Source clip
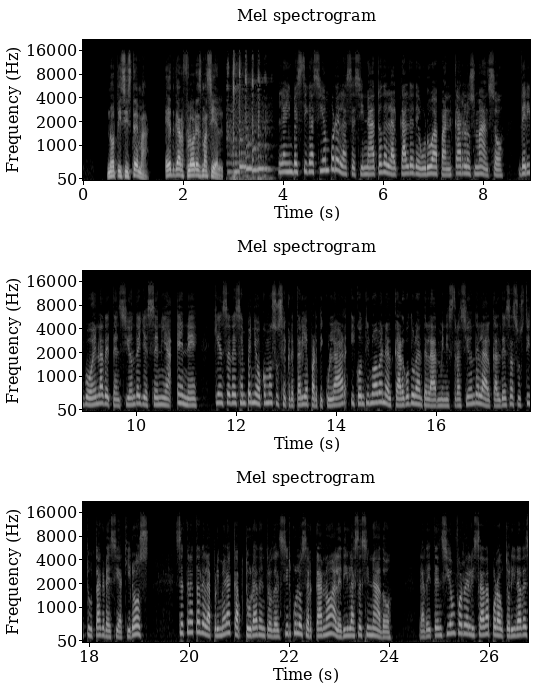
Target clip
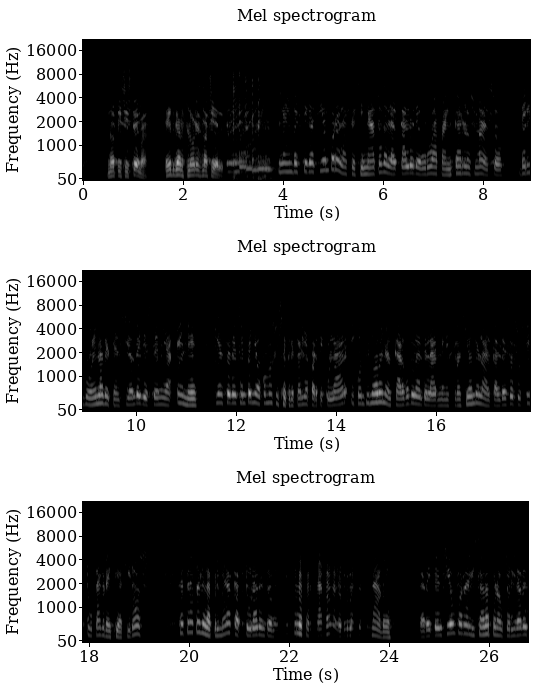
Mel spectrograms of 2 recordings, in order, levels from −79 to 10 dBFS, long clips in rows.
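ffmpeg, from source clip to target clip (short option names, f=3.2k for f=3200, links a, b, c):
-filter_complex "[0:a]aphaser=in_gain=1:out_gain=1:delay=2.5:decay=0.72:speed=0.54:type=triangular,asplit=3[a][b][c];[a]afade=t=out:st=21.68:d=0.02[d];[b]aeval=exprs='0.562*(cos(1*acos(clip(val(0)/0.562,-1,1)))-cos(1*PI/2))+0.0794*(cos(7*acos(clip(val(0)/0.562,-1,1)))-cos(7*PI/2))':c=same,afade=t=in:st=21.68:d=0.02,afade=t=out:st=23.64:d=0.02[e];[c]afade=t=in:st=23.64:d=0.02[f];[d][e][f]amix=inputs=3:normalize=0,asplit=3[g][h][i];[g]bandpass=f=530:t=q:w=8,volume=0dB[j];[h]bandpass=f=1.84k:t=q:w=8,volume=-6dB[k];[i]bandpass=f=2.48k:t=q:w=8,volume=-9dB[l];[j][k][l]amix=inputs=3:normalize=0,volume=-6.5dB"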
